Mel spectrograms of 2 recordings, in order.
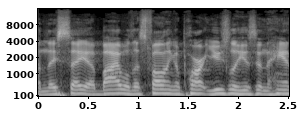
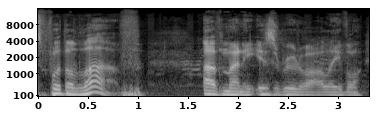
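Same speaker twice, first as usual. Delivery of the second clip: slow, lower, each word weighed; slow correct quote; 7 semitones lower than usual. Shown as a demonstration. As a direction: read the true verse slowly. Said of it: "the Bible says".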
